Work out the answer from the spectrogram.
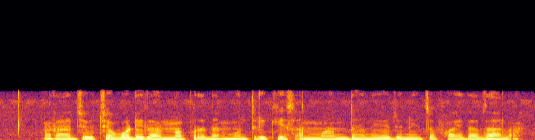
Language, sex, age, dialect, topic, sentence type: Marathi, male, 25-30, Standard Marathi, agriculture, statement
